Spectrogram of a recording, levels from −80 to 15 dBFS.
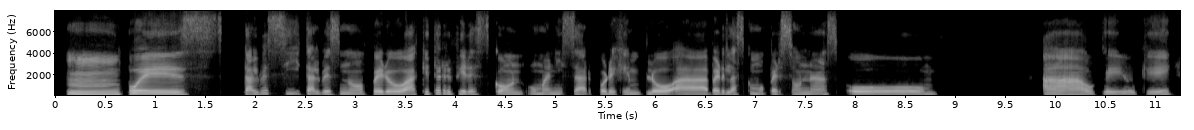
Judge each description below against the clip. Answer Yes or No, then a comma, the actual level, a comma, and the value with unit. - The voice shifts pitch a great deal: Yes, wide, 8.5 semitones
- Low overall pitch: Yes, low, 130 Hz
